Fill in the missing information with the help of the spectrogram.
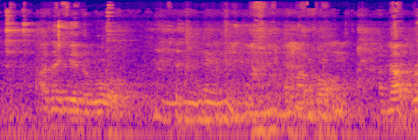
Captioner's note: laughter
